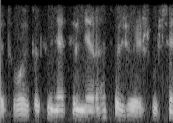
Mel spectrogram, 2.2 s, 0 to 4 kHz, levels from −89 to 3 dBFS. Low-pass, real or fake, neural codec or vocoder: 3.6 kHz; real; none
